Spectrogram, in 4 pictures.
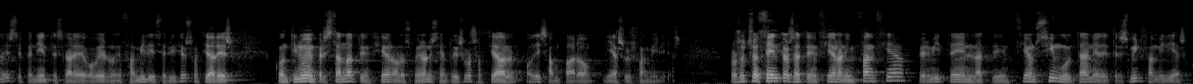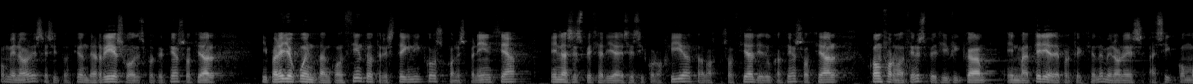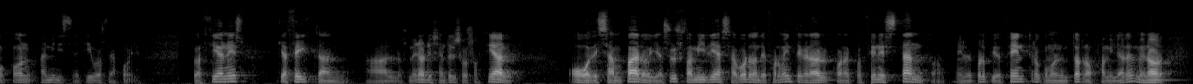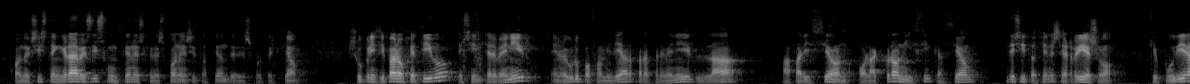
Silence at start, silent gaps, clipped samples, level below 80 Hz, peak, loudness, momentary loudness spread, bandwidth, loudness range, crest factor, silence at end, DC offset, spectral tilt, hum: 0 s; none; under 0.1%; -66 dBFS; -10 dBFS; -35 LUFS; 15 LU; 14 kHz; 4 LU; 26 dB; 0 s; under 0.1%; -4 dB/octave; none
